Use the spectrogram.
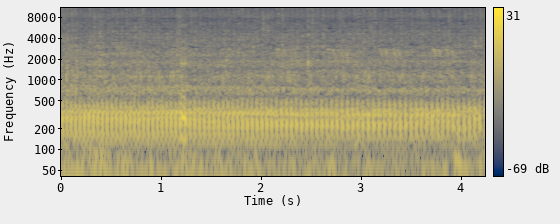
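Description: A following motorcycle's engine chugs steadily in a rapid, even pulse while climbing a steep dirt uphill track toward Sukamade in Meru Betiri National Park, moderately close and constant throughout.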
